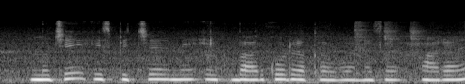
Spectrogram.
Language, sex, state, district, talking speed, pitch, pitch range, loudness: Hindi, female, Madhya Pradesh, Dhar, 155 wpm, 220 Hz, 210-230 Hz, -13 LUFS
